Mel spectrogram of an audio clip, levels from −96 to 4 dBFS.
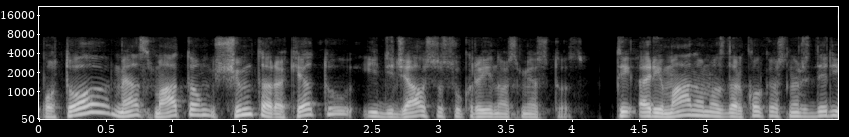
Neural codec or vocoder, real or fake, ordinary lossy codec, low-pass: codec, 16 kHz, 4.8 kbps, FACodec; fake; Opus, 64 kbps; 7.2 kHz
